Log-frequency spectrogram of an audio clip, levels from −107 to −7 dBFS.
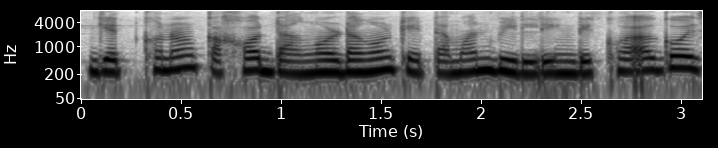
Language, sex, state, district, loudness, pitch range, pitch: Assamese, female, Assam, Kamrup Metropolitan, -13 LUFS, 225-255 Hz, 235 Hz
